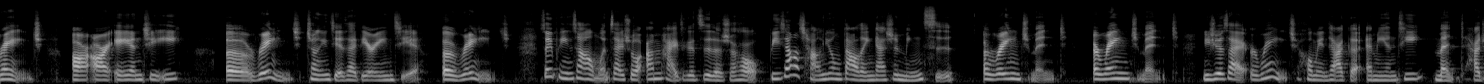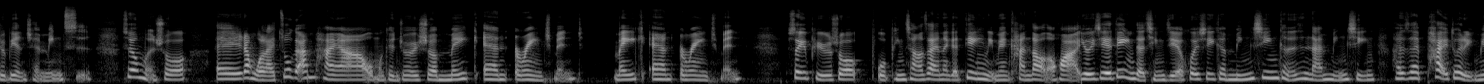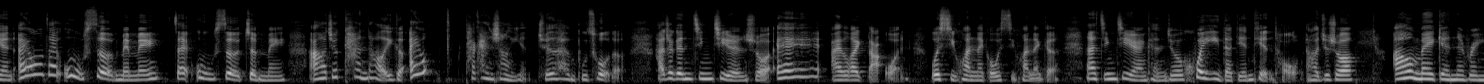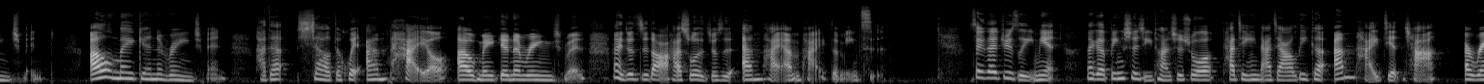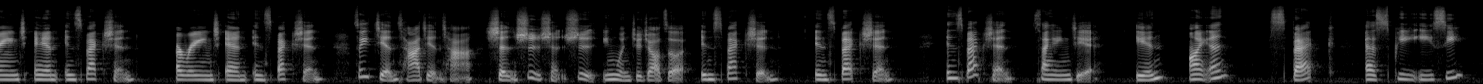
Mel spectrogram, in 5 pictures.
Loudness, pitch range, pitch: -27 LUFS, 215-260 Hz, 230 Hz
